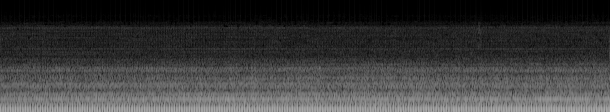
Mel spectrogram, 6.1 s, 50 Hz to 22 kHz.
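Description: A Kymco Agility 50 scooter's small engine drones steadily and close, holding a constant harmonic hum as it accelerates, with no voices over it.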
